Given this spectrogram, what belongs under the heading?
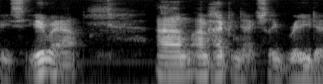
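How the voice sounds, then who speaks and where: A man speaks with an Australian accent. His voice is somewhat breathy. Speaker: motorcycle tuning vlogger. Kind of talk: screen-share tutorial. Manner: casual, hesitant with many fillers.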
